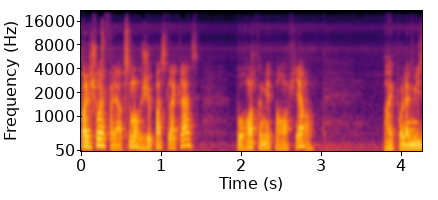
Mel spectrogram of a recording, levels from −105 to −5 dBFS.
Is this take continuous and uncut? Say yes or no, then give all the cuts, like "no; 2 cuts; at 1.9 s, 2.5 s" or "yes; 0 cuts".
yes; 0 cuts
